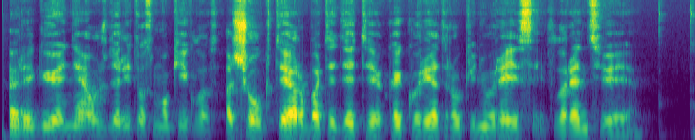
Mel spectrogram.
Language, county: Lithuanian, Utena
